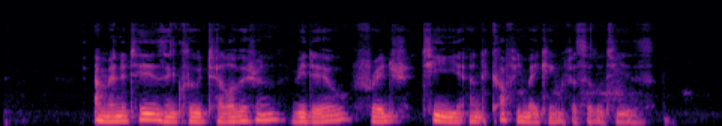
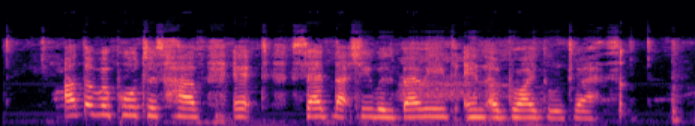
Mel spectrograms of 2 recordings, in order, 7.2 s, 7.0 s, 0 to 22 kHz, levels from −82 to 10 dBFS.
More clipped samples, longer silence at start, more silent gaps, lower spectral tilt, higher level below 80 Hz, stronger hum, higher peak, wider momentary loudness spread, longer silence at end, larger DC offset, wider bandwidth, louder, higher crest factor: neither; first, 0.95 s vs 0.05 s; neither; first, -7 dB/octave vs -1.5 dB/octave; about the same, -52 dBFS vs -56 dBFS; neither; second, -10 dBFS vs 0 dBFS; about the same, 11 LU vs 9 LU; first, 0.55 s vs 0.15 s; neither; about the same, 11.5 kHz vs 11 kHz; second, -27 LUFS vs -15 LUFS; about the same, 18 dB vs 16 dB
